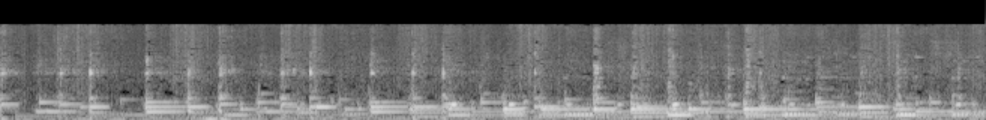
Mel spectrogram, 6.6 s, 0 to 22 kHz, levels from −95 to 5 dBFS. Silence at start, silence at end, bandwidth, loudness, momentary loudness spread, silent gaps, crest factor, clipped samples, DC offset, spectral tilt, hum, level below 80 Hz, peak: 0 s; 0 s; 9.6 kHz; -19 LUFS; 5 LU; none; 16 dB; under 0.1%; under 0.1%; -5 dB/octave; none; -36 dBFS; -2 dBFS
